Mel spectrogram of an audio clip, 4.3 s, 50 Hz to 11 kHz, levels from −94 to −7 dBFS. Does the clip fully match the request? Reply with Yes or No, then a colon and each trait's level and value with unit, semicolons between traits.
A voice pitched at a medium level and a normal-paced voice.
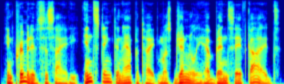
No: very low, 95 Hz; average, 170 wpm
